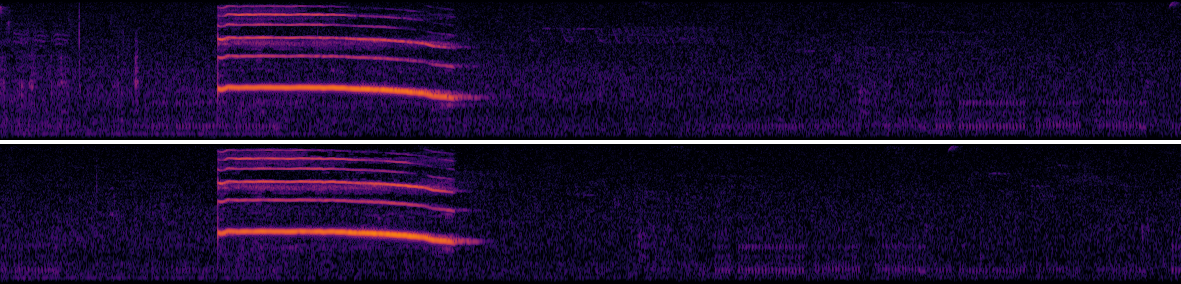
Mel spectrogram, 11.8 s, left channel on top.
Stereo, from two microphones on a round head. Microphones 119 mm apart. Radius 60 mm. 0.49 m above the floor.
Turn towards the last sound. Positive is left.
turn(degrees=-45)  # may be behind; listen again after turning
